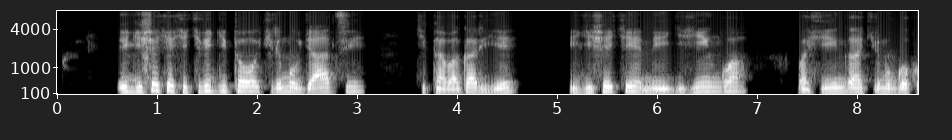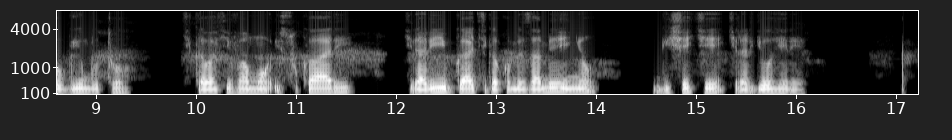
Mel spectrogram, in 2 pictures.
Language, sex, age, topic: Kinyarwanda, female, 36-49, health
